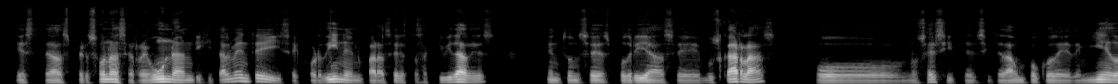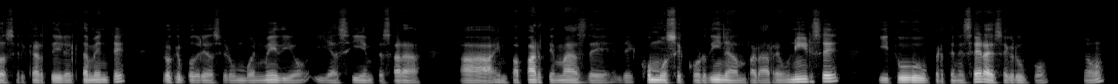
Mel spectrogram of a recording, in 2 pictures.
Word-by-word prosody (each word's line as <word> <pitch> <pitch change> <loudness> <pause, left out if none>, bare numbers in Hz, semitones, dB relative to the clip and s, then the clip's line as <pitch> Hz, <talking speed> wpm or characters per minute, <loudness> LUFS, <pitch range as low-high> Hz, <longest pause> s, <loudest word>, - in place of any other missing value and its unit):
estas 95 0 -4
personas 115 +4 +3
se 95 - -10
reúnan 100 +1 +5
digitalmente 135 - -1
y 100 -5 -1
se - - -14
coordinen 100 0 +1
para 90 0 -2
hacer 105 +3 -6
estas 95 -1 -15
actividades, 105 +3 +3 0.5
entonces 100 0 -4
podrías, 95 -1 0
eh, 90 -1 -7
buscarlas, 115 +6 +4 0.4
o 90 -1 -3
no 90 0 -13
sé 115 +4 -4
si 110 -5 -10
te 90 -2 -15
si - - -14
te - - -13
da 90 +1 -1
un 100 -1 -6
poco 100 +1 -5
de 95 -1 -4
de 90 +1 -13
miedo 105 +1 +3
acercarte 100 +2 -5
directamente, 105 - -1 0.3
creo 105 - -1
que - - -5
podría 95 -1 -5
ser 95 +2 -13
un 95 0 -7
buen 90 0 -6
medio 95 -2 -1
y 95 -3 -11
así 95 +3 -7
empezar 95 0 -5
a 90 +1 -5 0.4
a 90 0 0
empaparte 100 +1 0
más 100 -1 -2
de 95 +2 -8
de 100 0 -13
cómo 105 -1 +5
se - - -1
coordinan 95 -2 +1
para 95 +1 -5
reunirse 125 - +3 0.3
y 95 -2 -5
tú 105 -2 +6
pertenecer 95 +7 +1
a - - +9
ese 95 - -3
grupo, 90 -1 -7 0.3
¿no? 100 - -6
95 Hz, 160 wpm, -24 LUFS, 90-105 Hz, 0.5 s, a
